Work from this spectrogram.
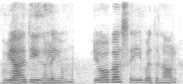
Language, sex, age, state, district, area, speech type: Tamil, female, 30-45, Tamil Nadu, Chennai, urban, spontaneous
